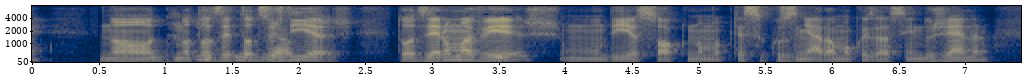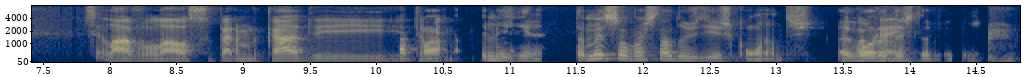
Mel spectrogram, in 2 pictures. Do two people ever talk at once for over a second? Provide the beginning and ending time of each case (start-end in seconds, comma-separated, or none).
0.9-2.3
